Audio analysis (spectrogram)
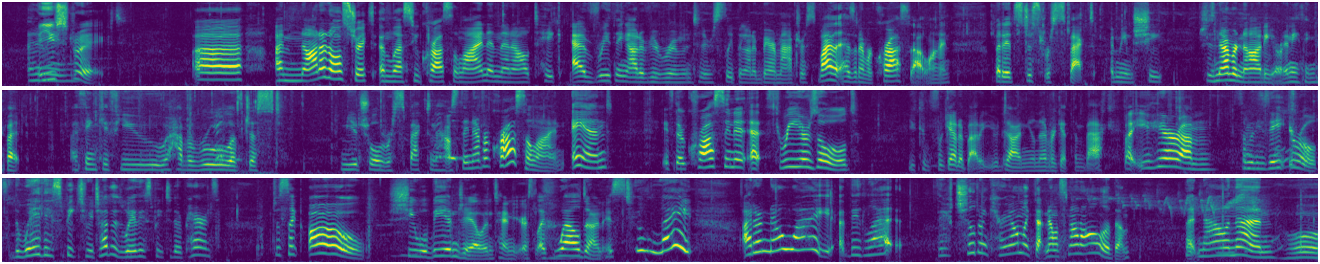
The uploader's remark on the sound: goes out for a stroll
